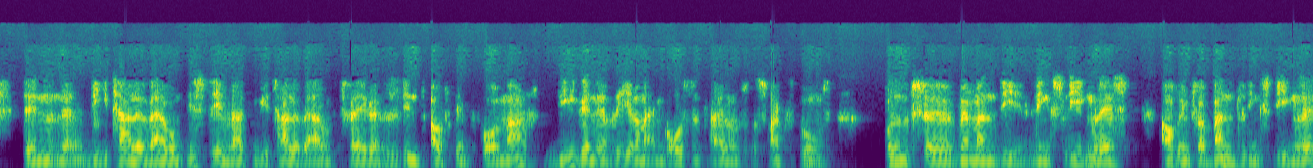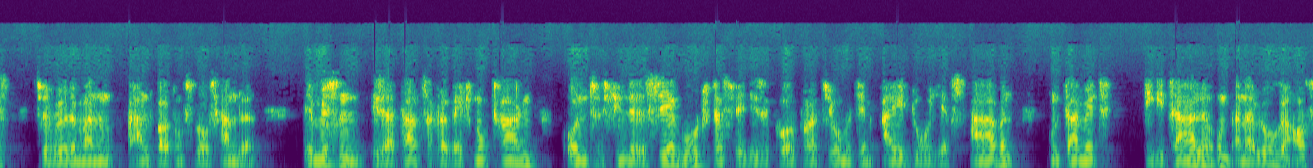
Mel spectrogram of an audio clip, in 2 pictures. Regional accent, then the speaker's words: Dortmund, North Rhine-Westphalia, Germany; zum Beispiel in meiner Heimatstadt Dortmund nur in Fußgängerbezirken

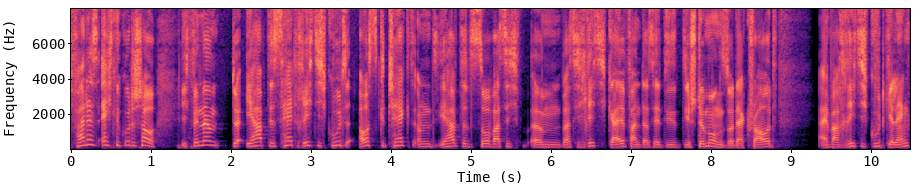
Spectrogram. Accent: Erfurt, Thuringia, Germany; Alter, bei uns in Erfurt gibt es einen Taubenverein.

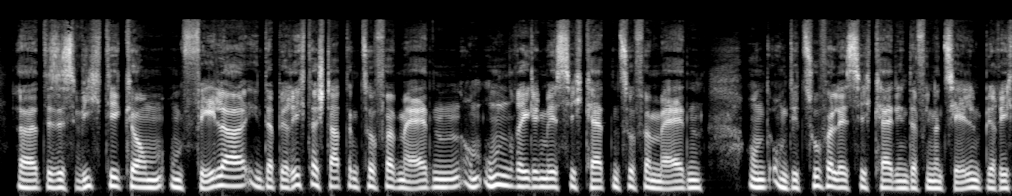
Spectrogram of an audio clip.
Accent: Vöcklabruck, Upper Austria, Austria; Ich habe in meinem Heimatort Vöcklabruck die Handelsakademie besucht.

